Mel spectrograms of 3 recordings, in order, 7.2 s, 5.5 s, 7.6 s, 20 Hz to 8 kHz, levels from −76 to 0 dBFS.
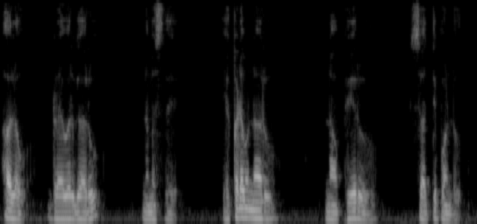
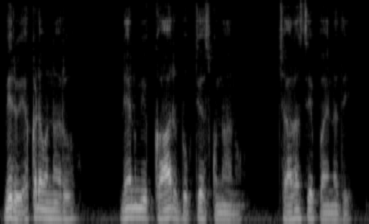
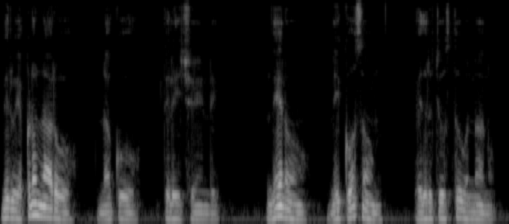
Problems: none marked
